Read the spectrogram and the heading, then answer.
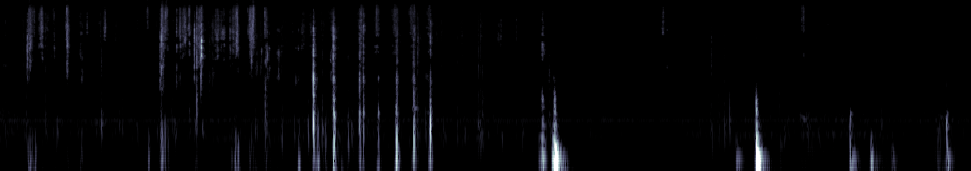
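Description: Tarot cards being shuffled and drawn for a reading: a dense run of quick, crisp flicks and snaps over the first half, then sparser light taps with a few duller knocks, no voices.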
